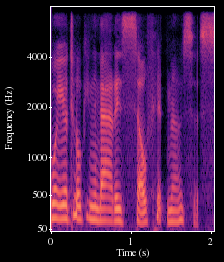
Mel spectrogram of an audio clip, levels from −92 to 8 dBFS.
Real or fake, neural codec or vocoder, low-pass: fake; codec, 16 kHz, 1 kbps, FreqCodec, larger model; 7.2 kHz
